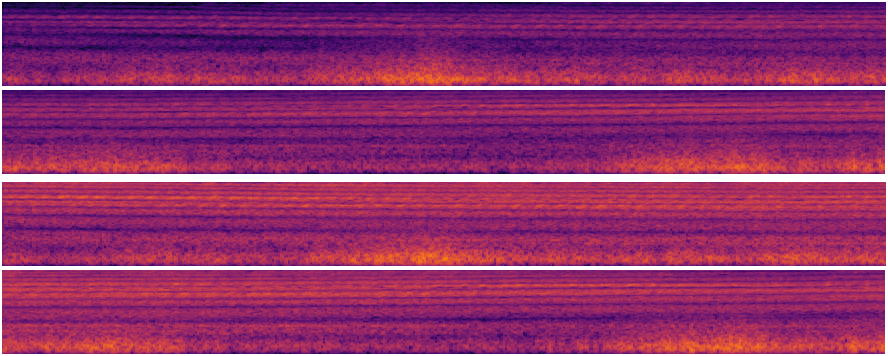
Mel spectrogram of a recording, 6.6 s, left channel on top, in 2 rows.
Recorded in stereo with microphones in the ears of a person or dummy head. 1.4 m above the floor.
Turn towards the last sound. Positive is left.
turn(degrees=-5)  # may be behind; listen again after turning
